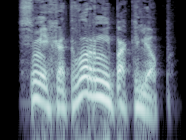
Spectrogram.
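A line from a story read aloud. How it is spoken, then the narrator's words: Scoffing snort. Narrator (Russian): фыркнул чародей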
